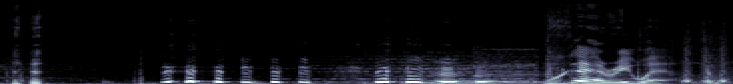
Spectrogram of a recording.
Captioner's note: frightened laughter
